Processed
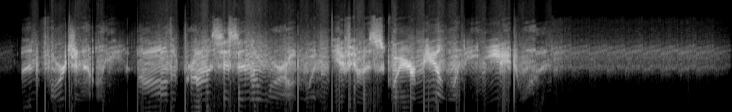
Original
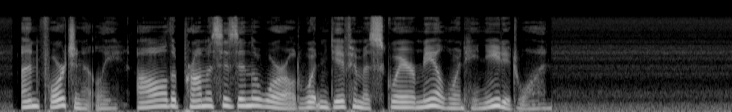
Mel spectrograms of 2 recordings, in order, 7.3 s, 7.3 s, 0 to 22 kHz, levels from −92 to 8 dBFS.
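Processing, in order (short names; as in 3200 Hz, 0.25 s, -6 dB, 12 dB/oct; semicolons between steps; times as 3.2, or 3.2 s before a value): G.711 law mismatch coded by A; Chebyshev high-pass 1900 Hz, order 5; air absorption 240 m; comb 1.8 ms, depth 36%; transient shaper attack -7 dB, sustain +10 dB; AGC gain up to 15.5 dB; maximiser +18 dB; shaped vibrato saw up 5.6 Hz, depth 100 cents; gain -1 dB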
